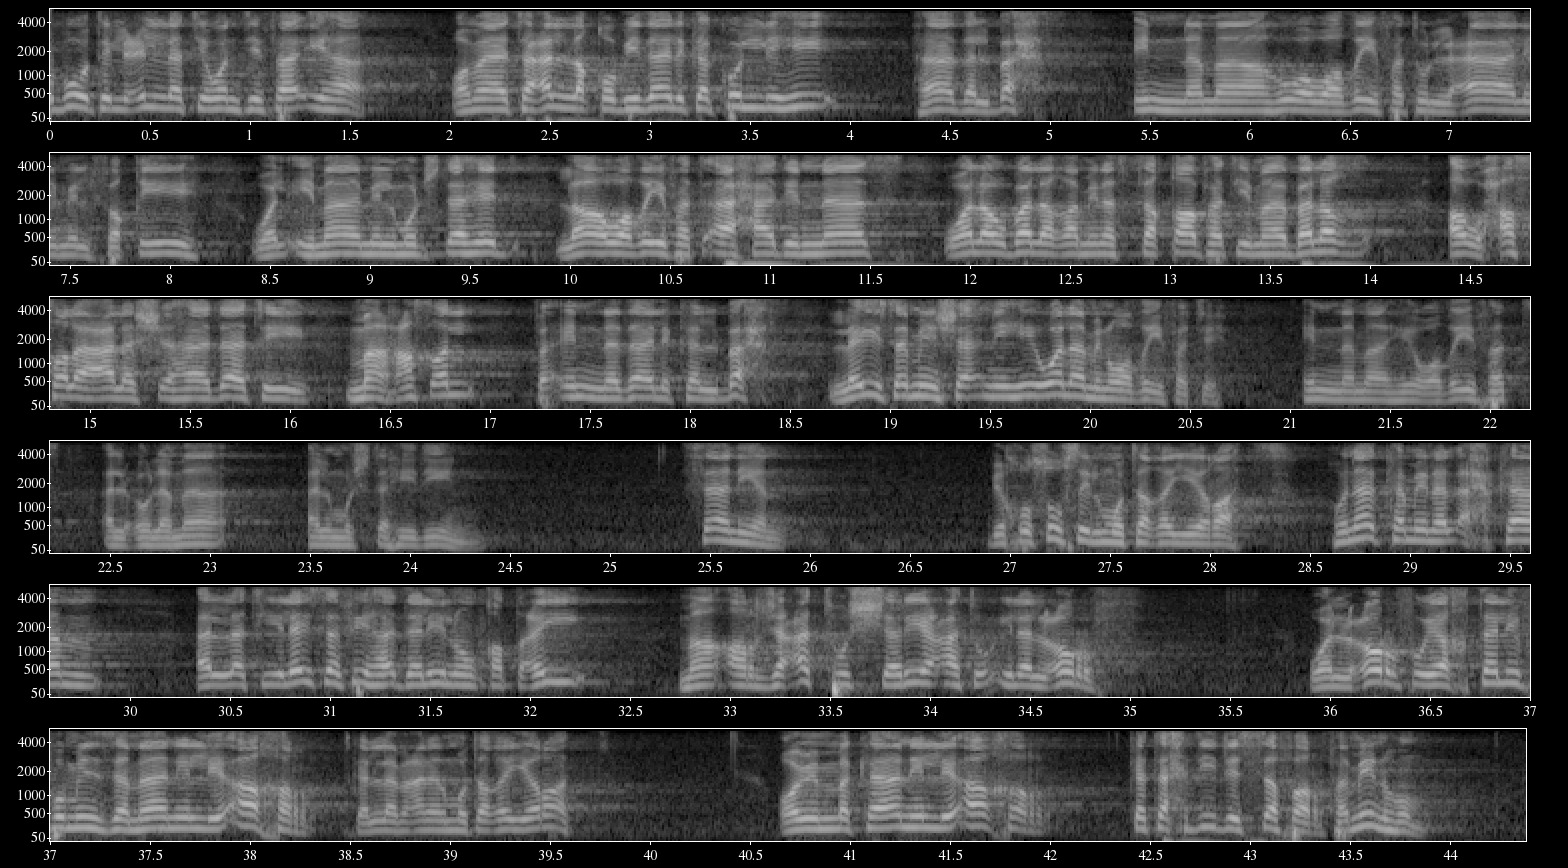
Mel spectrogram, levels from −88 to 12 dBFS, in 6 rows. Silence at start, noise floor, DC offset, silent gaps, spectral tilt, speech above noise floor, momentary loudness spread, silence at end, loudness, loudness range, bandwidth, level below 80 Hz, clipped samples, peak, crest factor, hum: 0 s; -60 dBFS; under 0.1%; none; -5 dB/octave; 36 dB; 12 LU; 0.5 s; -23 LUFS; 9 LU; 5.4 kHz; -56 dBFS; under 0.1%; -6 dBFS; 20 dB; none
